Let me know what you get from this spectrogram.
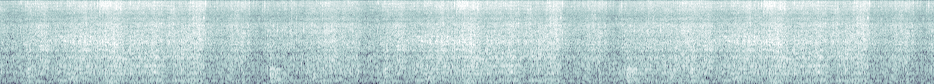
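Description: Food frying in a hot pan: a steady sizzling hiss that swells slightly now and then.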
